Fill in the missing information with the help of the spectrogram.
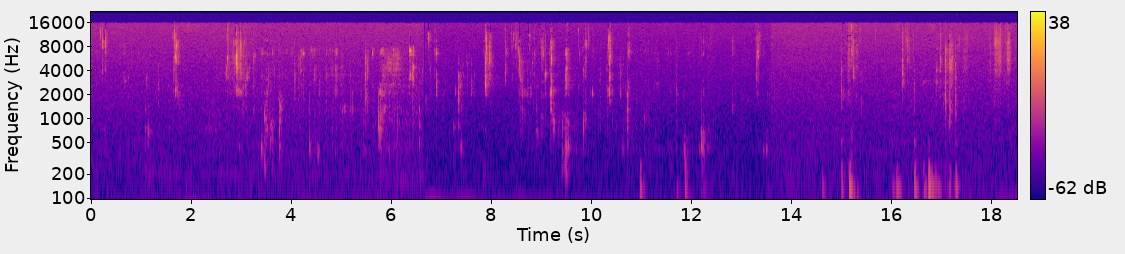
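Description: Close-miked chewing of raw salmon sashimi: soft, wet mouth sounds with many small clicks and smacks. Near the end come a few louder soft thumps as a slab of fish is handled.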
